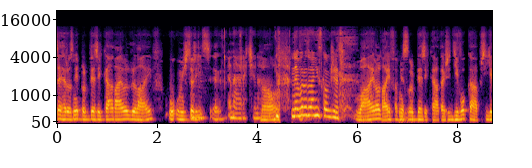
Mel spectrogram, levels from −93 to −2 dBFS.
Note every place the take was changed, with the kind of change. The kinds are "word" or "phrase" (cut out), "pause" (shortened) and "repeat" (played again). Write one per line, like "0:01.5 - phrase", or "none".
0:01.2 - word
0:04.4 - word
0:06.5 - phrase
0:07.0 - word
